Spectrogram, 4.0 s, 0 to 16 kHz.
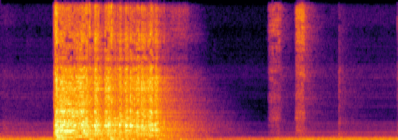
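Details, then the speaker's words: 1989 John Deere 420 garden tractor, long non-running, cranked on ether with an auxiliary fuel tank: a short burst catches and stumbles about a second, then dies; owner suspects lost suction pressure through an open pump exit. "okay so it sounds like i'm losing pressure suction pressure through the pump that exit that's open"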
